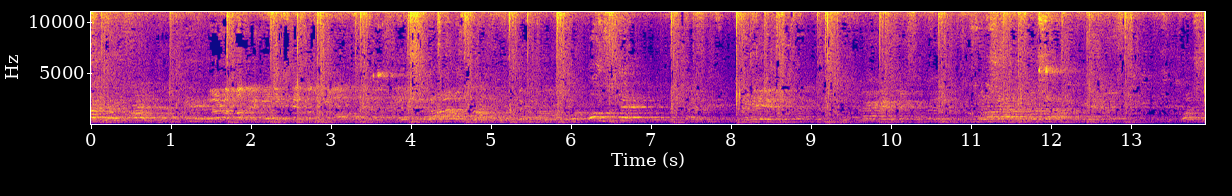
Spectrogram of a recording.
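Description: Spectators chatter and call out in a large echoing gym.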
